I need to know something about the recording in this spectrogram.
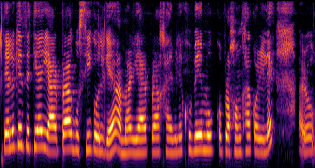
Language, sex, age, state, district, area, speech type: Assamese, female, 45-60, Assam, Dibrugarh, rural, spontaneous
